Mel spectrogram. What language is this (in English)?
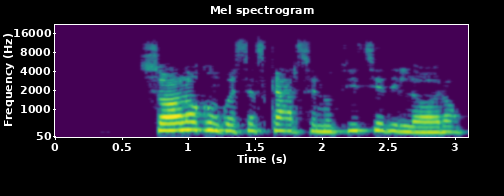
Italian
